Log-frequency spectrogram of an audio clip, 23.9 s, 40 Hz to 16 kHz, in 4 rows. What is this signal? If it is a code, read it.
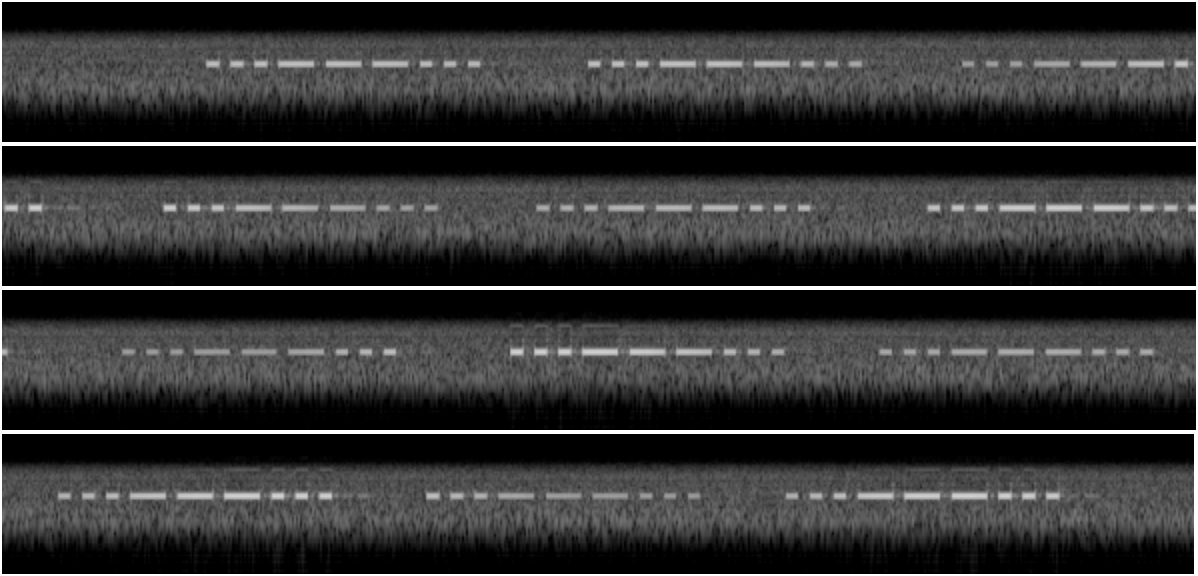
Morse code, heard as a keyed tone, hand-sent with a paddle, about 20 wpm, 1130 Hz, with radio static and fading. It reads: <SOS> <SOS> <SOS> <SOS> <SOS> <SOS> <SOS> <SOS> <SOS> <SOS> <SOS> <SOS>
